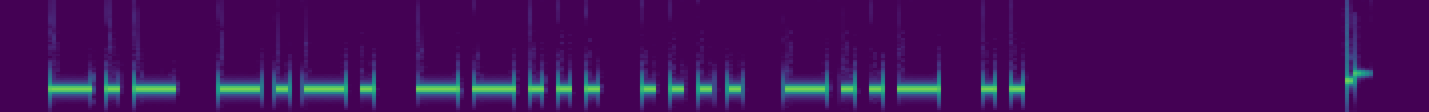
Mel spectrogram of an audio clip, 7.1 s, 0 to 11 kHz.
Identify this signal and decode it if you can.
Morse code, heard as a keyed tone, about 17 wpm, 700 Hz. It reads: KC7HXI
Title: USA Callsign DE Callsign - 6 Characters - 17wpm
